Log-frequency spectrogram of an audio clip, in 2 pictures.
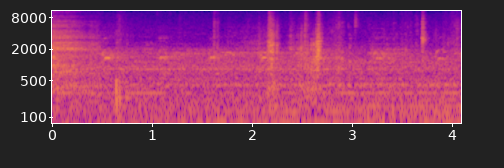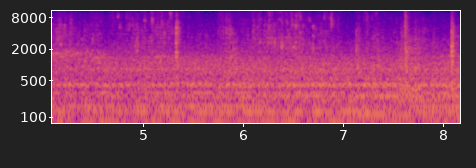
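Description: Water poured onto the soil of a potted plant, with a few light knocks and a faint steady hum underneath.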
